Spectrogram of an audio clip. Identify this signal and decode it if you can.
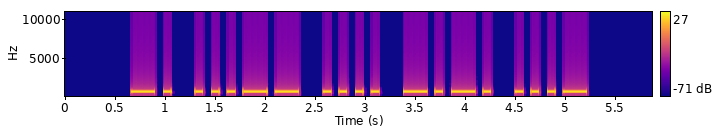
Morse code, heard as a keyed tone, about 15 wpm, 700 Hz. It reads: N3HCV
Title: USA Call Signs - 5 Characters - 4x Character Spacing - 15wpm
